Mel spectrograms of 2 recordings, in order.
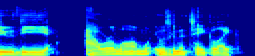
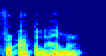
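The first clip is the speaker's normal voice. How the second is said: dry clinical voice, much lower; 3 semitones lower than usual. Joining the other speaker's joke about announcing a title, in NPR voice. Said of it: "in NPR voice".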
